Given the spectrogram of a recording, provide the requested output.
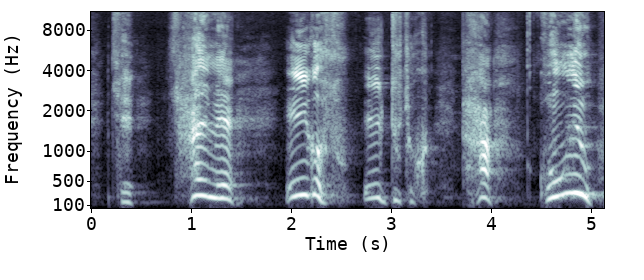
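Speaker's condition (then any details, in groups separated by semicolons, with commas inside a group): Cerebral palsy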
